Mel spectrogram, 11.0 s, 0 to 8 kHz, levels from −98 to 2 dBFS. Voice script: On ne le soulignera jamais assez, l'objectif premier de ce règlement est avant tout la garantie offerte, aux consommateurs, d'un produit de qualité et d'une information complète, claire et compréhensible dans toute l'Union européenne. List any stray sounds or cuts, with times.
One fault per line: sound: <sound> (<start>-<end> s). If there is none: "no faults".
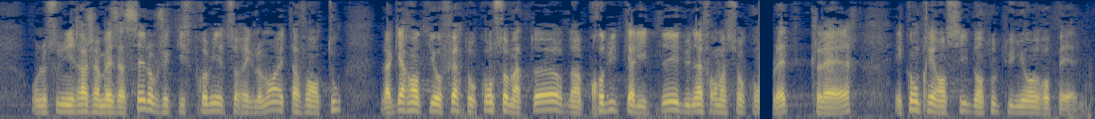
sound: dropout (7.6-7.7 s)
